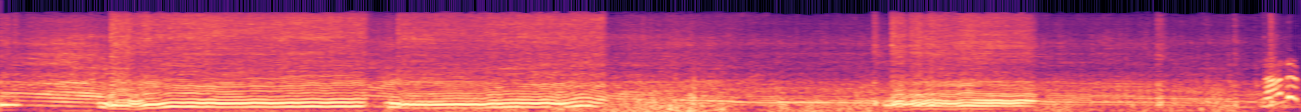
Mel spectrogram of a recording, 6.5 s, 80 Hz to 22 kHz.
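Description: A 1985 Honda CR250R two-stroke dirt bike engine runs loud and close, revving up and down in several rising and falling bursts with brief dips between them.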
